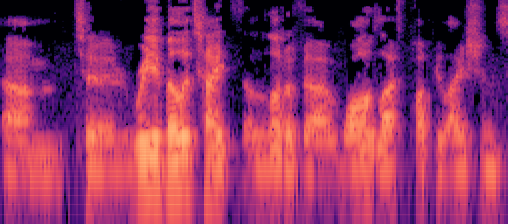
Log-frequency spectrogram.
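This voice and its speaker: This man has an Australian accent and a medium pitch. He speaks at a moderate pace with monotone, flat intonation. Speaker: content agency head and show host. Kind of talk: casual panel discussion. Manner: hesitant, many fillers and repetitions.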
